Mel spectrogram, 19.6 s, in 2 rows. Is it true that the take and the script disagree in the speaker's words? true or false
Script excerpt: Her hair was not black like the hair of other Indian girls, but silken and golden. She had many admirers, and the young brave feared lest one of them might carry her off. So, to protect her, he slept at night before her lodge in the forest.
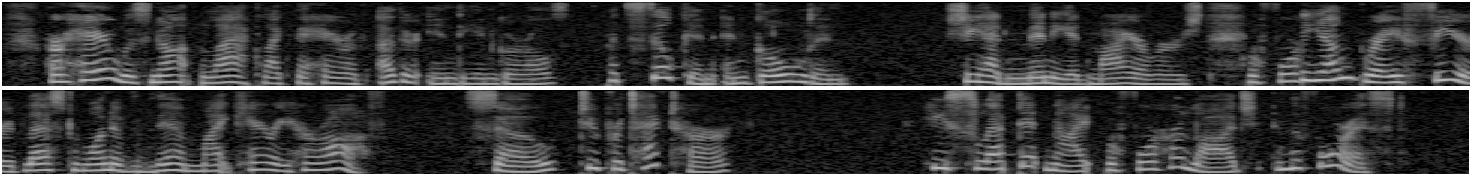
true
